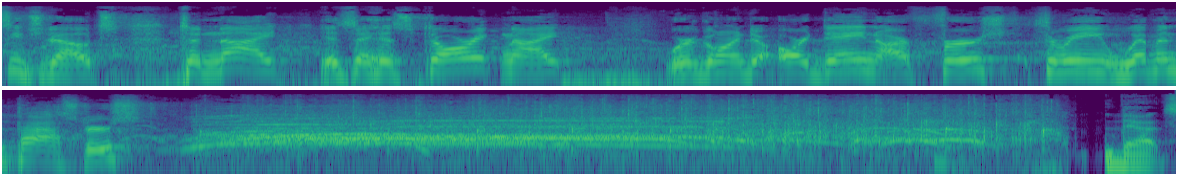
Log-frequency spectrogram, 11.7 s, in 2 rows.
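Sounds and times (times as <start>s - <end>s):
speech: 0.0s - 7.2s, 11.4s - 11.7s
audience cheering and applauding: 6.6s - 11.2s.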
